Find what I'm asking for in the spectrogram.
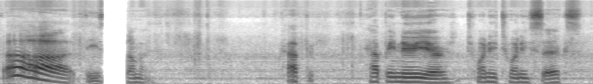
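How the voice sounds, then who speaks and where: Bright-toned and fairly high, the man's gravelly, froggy voice is very animated yet unhurried as he hosts a livestream about his drawings. His casual commentary meanders and tails off while he digs for pieces, with slight background noise.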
